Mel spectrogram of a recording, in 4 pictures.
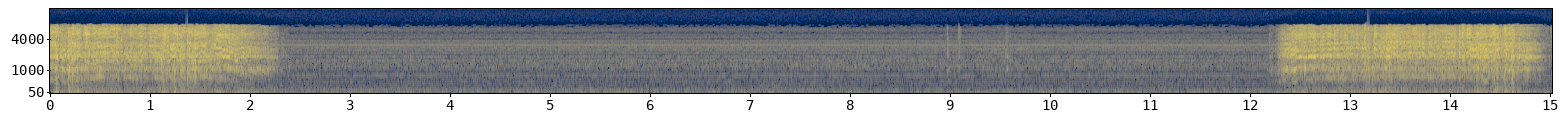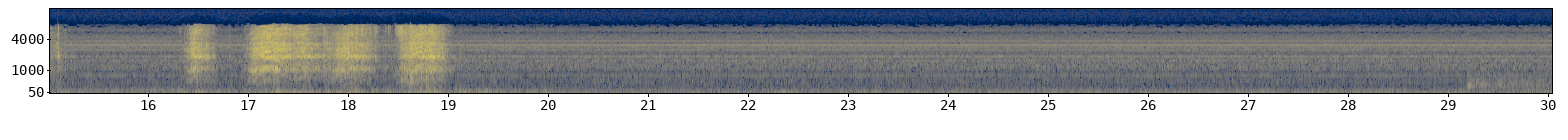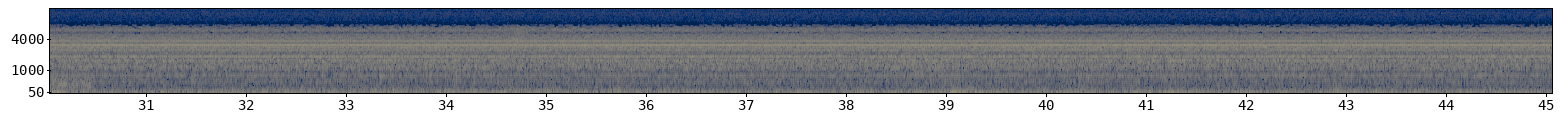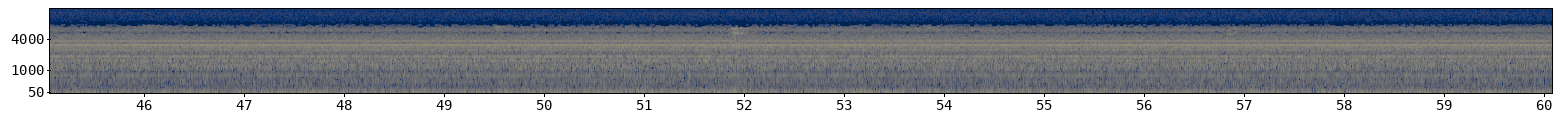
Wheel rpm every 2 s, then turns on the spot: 110, 0, 0, 0, 0, 30, 160, 20, 40, 10, 0, 0, 0, 0, 0, 0, 0, 0, 0, 0, 0, 0, 0, 0, 0, 0, 0, 0, 0, 0.
none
